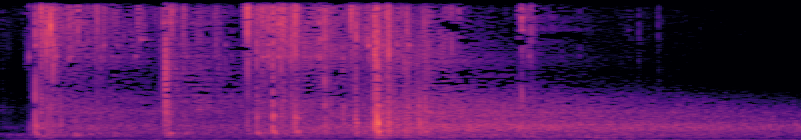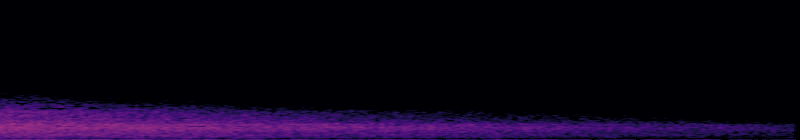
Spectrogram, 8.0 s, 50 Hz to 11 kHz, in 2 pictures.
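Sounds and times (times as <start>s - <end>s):
rock debris ambience for video games: 0.0s - 3.4s.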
